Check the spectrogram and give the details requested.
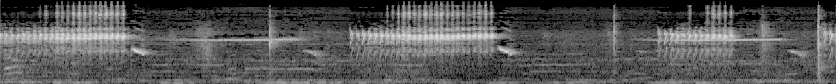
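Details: Common iora song, used as a lure to agitate: repeated one-to-two-second bursts of rapid, high trilled pulses, each followed by a falling note, with a long level whistle between bursts over a low background hum.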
